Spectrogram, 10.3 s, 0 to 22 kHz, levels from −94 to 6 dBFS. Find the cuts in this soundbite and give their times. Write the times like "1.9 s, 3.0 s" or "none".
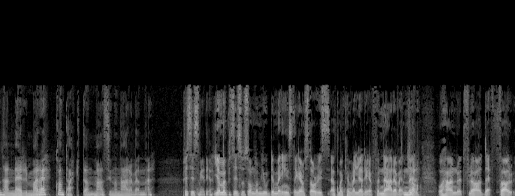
4.0 s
